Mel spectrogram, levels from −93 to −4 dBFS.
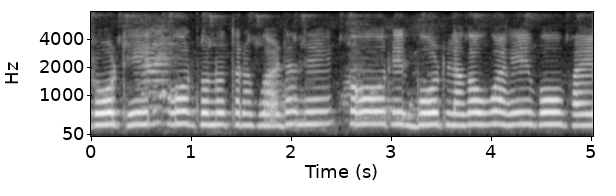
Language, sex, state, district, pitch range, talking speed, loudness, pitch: Hindi, female, Haryana, Rohtak, 280-295 Hz, 165 wpm, -17 LUFS, 290 Hz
